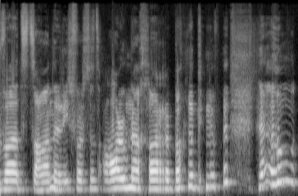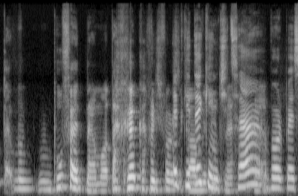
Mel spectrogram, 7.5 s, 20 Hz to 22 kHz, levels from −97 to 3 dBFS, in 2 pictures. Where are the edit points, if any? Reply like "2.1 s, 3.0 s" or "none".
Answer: none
